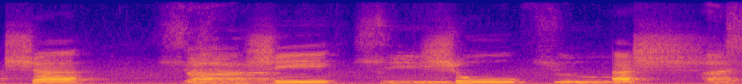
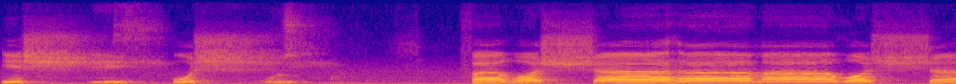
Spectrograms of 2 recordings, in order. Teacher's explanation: Huruf shin dan ya sama-sama tidak ditempelkan bagian tengah lidahnya ke langit-langit bagian atas ya, hanya dia mendekat ataupun mengarah ke langit-langit atau mendekat ke langit-langit bagian atas, langit-langit mulut.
